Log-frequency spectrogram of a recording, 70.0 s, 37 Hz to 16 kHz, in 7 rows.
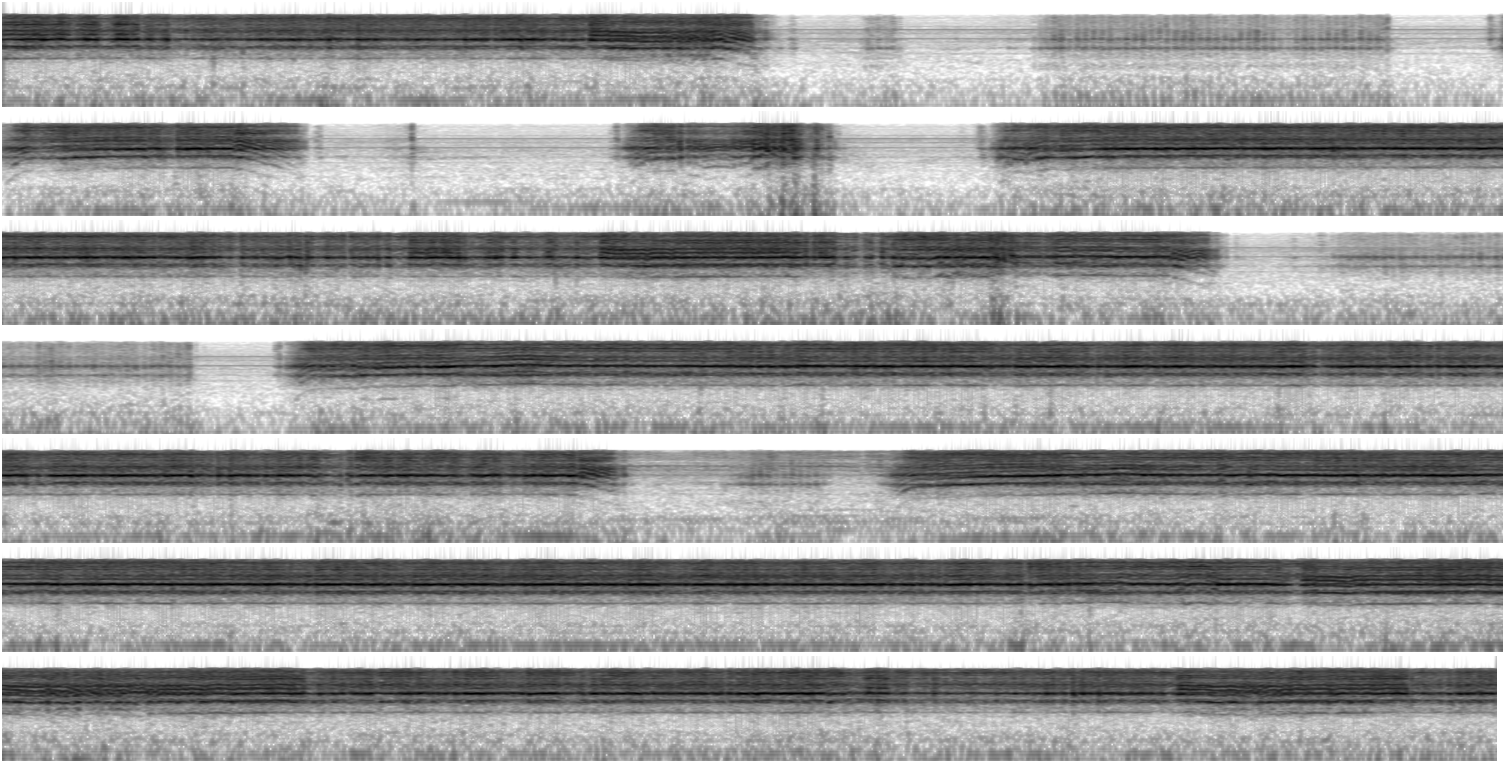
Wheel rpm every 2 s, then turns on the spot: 160, 160, 80, 10, 20, 100, 0, 20, 80, 160, 160, 160, 160, 160, 20, 10, 120, 160, 160, 160, 160, 160, 20, 140, 160, 160, 160, 160, 160, 160, 160, 160, 160, 160, 160.
6-10 28-32 44-46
